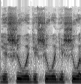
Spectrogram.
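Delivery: plain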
